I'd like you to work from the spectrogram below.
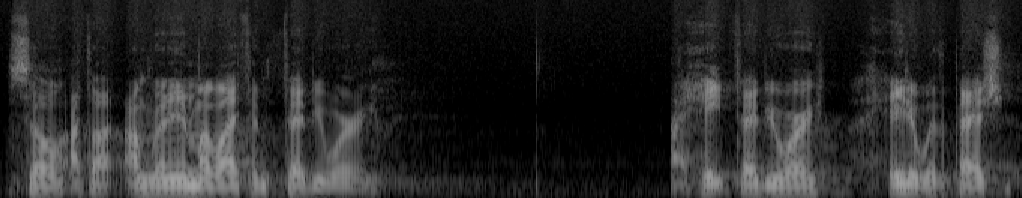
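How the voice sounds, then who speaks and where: In a church hall, a middle-aged man gives a plain-spoken, folksy personal testimony, telling his story with a self-deprecating edge. His mid-range voice is creaky, at normal speed, and the hall adds a long reverb.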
